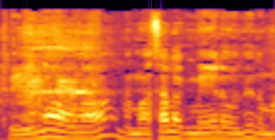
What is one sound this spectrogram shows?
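A metal strainer knocks against a metal bowl.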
